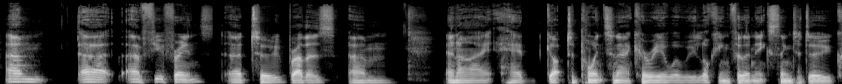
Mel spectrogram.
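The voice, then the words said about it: New Zealand accent. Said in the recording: “It started on a beach in New Zealand. ... Probably get from my accent.”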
